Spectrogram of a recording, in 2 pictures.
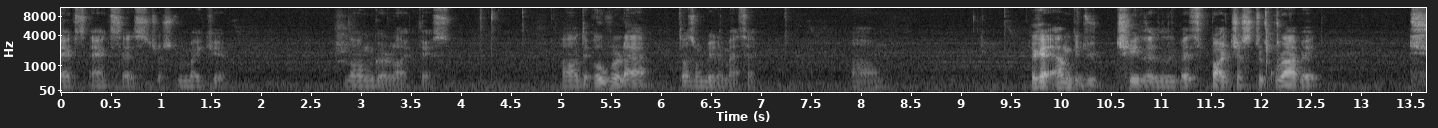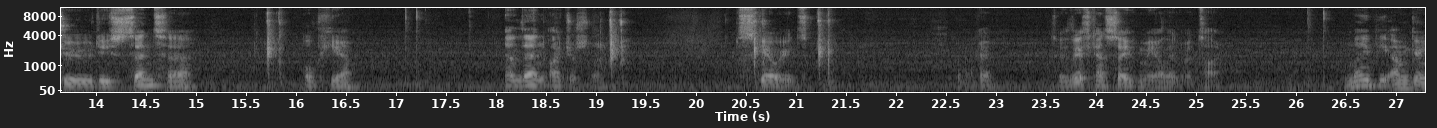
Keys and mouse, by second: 4.2 click, 4.6-6.2 middle drag, 6.8-7.2 middle drag, 9.4-10.2 middle drag, 17.0 click, 17.7-18.6 middle drag, 26.1 click.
